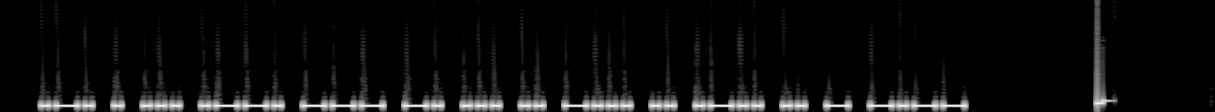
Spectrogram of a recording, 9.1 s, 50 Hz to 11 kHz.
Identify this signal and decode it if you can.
Morse code, heard as a keyed tone, about 22 wpm, 700 Hz. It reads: RESPONSIBILITY
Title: Sentences from Top 1200 Words - New Word Drill - 22wpm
